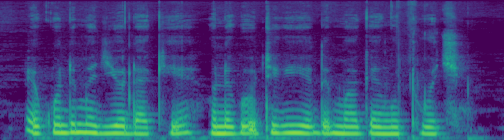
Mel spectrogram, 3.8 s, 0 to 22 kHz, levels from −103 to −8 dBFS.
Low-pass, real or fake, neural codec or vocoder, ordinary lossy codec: none; real; none; none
